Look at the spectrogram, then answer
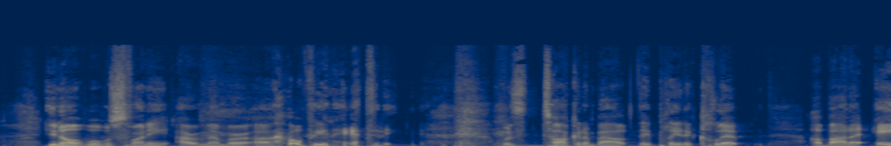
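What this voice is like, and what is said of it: Usual voice. Nothing is said of it.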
